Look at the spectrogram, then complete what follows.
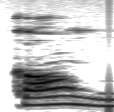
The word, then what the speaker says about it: comb: brush the hair and comb my hair you don't pronounce letter b you say comb my hair right what's the difference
